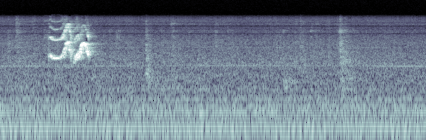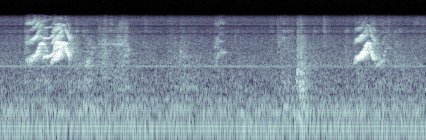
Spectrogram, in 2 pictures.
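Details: Green-cheeked conure kept as a pet, cuddling up while making demands: three grating squawks spaced several seconds apart, separated by a few faint clicks, with low background hum.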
